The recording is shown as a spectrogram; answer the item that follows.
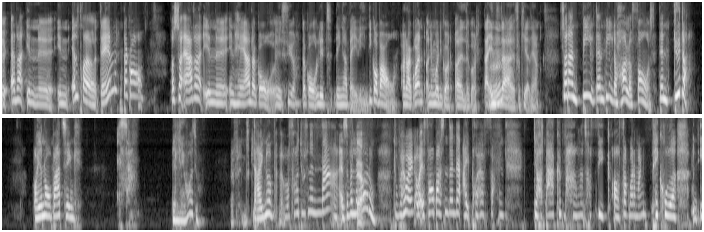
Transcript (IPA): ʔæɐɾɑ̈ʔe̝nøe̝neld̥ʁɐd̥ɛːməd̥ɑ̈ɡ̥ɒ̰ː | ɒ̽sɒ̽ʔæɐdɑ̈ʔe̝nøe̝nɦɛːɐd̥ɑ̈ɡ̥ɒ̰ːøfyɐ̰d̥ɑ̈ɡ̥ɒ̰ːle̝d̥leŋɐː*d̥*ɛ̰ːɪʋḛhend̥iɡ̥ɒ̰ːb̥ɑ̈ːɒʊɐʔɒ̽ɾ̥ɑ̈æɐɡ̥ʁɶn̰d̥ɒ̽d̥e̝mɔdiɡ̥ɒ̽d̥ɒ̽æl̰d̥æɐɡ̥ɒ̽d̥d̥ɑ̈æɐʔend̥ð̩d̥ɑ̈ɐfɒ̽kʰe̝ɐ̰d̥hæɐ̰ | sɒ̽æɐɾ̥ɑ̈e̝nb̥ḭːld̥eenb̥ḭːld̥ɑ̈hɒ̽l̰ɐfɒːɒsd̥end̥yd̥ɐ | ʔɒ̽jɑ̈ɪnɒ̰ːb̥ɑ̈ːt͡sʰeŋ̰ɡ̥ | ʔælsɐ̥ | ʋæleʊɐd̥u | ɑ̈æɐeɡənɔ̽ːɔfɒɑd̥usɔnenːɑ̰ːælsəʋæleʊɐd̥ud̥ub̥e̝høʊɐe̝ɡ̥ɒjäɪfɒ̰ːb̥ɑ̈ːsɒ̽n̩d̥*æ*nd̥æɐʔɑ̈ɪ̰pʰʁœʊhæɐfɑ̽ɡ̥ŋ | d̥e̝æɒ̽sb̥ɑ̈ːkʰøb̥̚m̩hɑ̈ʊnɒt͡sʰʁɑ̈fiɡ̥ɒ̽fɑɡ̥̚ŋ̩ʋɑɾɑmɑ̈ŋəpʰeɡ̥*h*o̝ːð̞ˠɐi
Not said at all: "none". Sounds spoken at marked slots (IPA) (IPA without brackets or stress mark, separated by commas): b̥, e, h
